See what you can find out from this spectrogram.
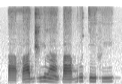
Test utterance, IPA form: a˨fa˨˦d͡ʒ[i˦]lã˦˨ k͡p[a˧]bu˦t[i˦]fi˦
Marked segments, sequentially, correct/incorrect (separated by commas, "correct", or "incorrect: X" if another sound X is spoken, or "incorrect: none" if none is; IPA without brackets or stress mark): correct, correct, incorrect: ĩ˦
